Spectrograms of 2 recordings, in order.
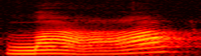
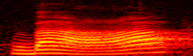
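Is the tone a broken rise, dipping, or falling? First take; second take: dipping; dipping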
